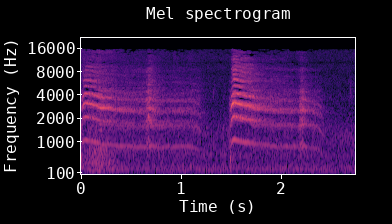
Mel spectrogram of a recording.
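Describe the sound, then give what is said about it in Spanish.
A bird gives two loud, harsh, drawn-out calls about a second and a half apart, with faint background noise and no talking. “¿Escuchas el ave?”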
